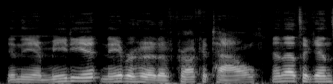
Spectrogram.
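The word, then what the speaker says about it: Krakatau: as 57 hours in the immediate neighborhood of Crocatau. And that's again spelled K R A K A T AU. I've heard people pronounce this crackatoa, but toa isn't t au.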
